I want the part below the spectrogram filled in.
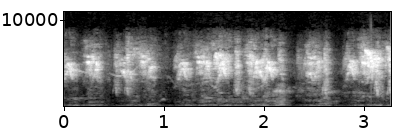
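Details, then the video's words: House sparrow chirping in short bursts of bright, harsh chirps separated by brief pauses of a fraction of a second. "house Sparrow Chirping Sound"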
